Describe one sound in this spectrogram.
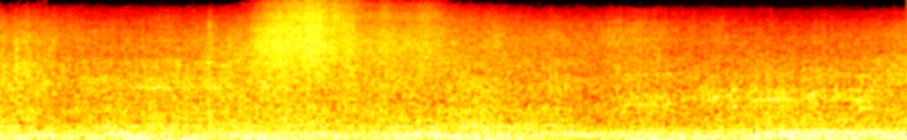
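A ship's engines rumble steadily.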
